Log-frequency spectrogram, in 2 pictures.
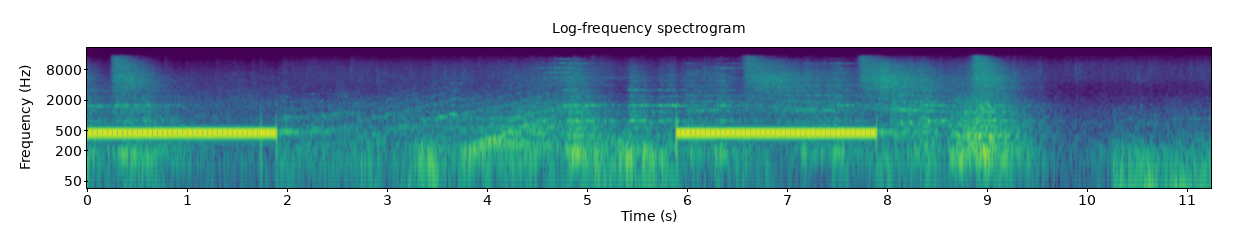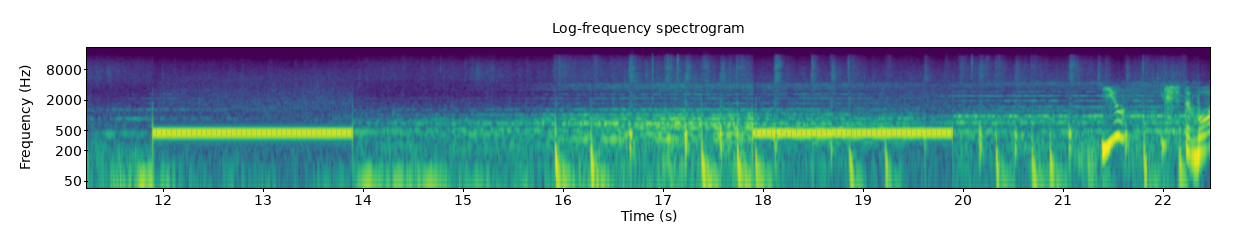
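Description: Telephone dial and call tones on a radio show line while calling a guest: a steady tone sounds in roughly two-second blocks that repeat, broken up by crackly line noise, clicks and beeps.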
